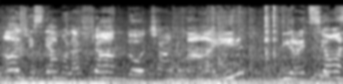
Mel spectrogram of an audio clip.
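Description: Steady low engine and road rumble from the back of a pickup-truck taxi (songthaew) on the move, under a woman talking to the camera; the rumble eases slightly after about a second.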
